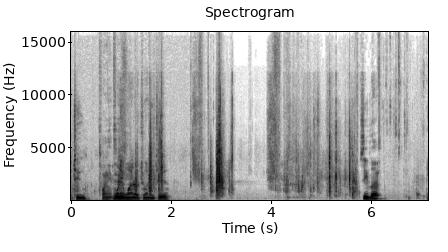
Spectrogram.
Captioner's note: paper crinkling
